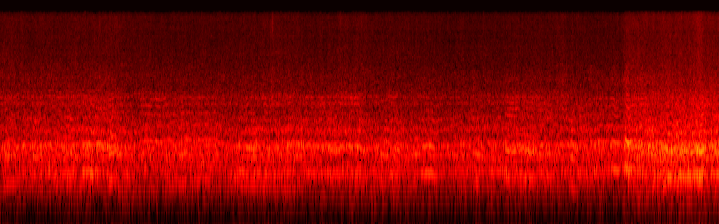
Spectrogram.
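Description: Bees buzzing steadily, a dense low hum that swells louder near the end.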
